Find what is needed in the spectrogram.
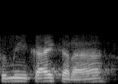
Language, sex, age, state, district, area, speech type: Marathi, male, 30-45, Maharashtra, Jalna, rural, conversation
